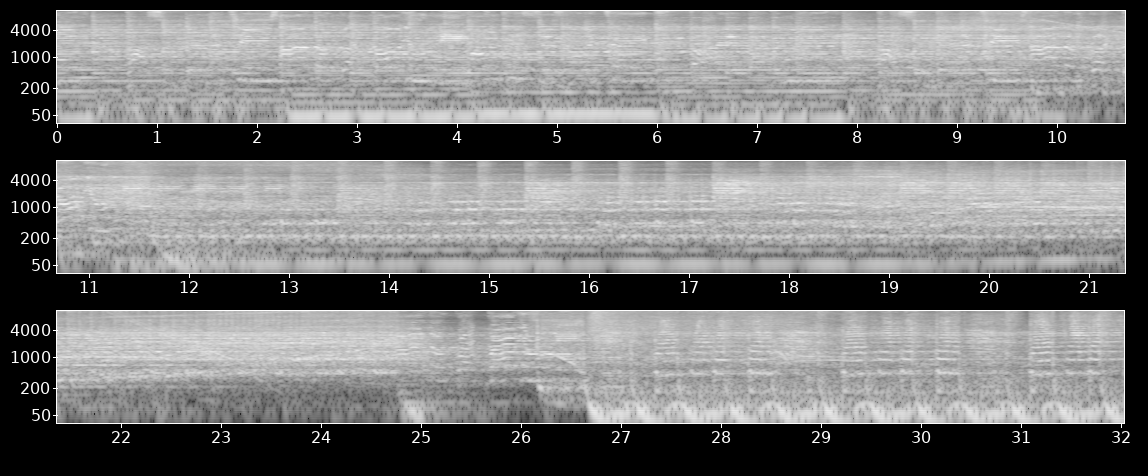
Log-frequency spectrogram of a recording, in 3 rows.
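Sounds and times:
deep bass: 0.0 - 10.1, 11.0 - 22.8, 26.6 - 32.0
live electronic dance music: 0.0 - 32.0.

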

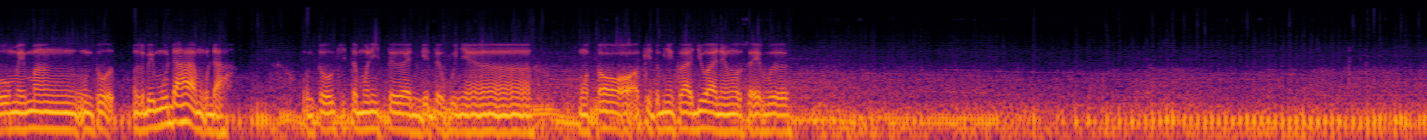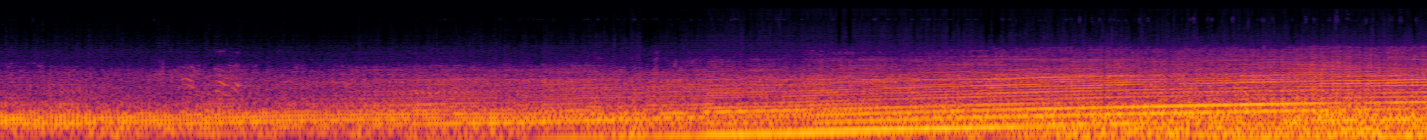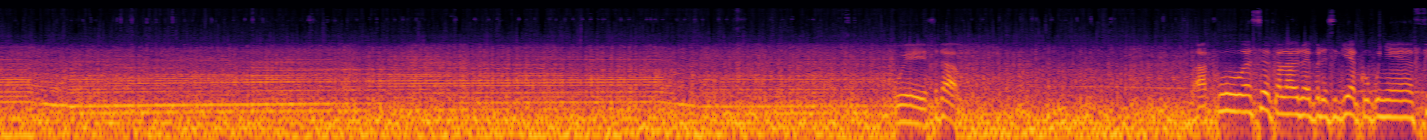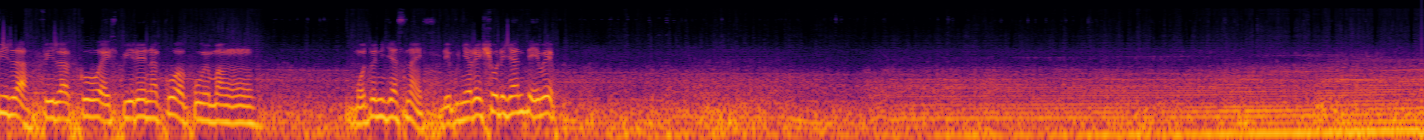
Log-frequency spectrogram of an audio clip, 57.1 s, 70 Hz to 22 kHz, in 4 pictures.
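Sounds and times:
motorcycle engine revving: 2.4 - 57.0.

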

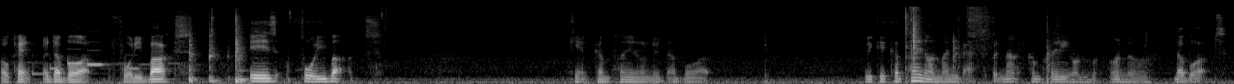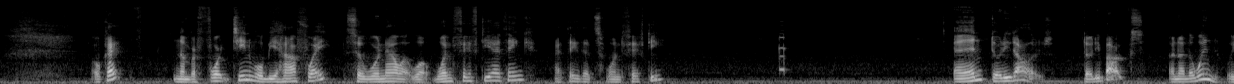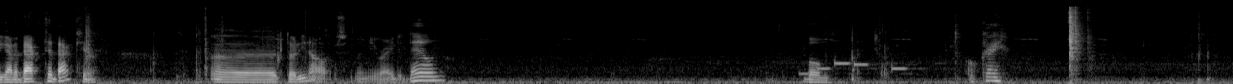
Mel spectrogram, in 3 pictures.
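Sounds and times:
short electronic beep: 0.3 - 1.9, 32.7 - 34.2.

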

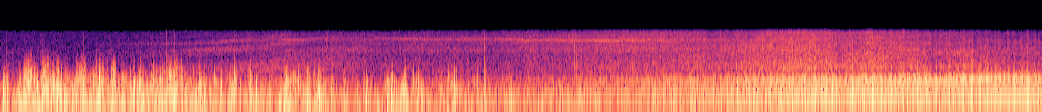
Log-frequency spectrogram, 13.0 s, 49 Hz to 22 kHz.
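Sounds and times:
snowmobile engine running: 0.6 - 13.0.

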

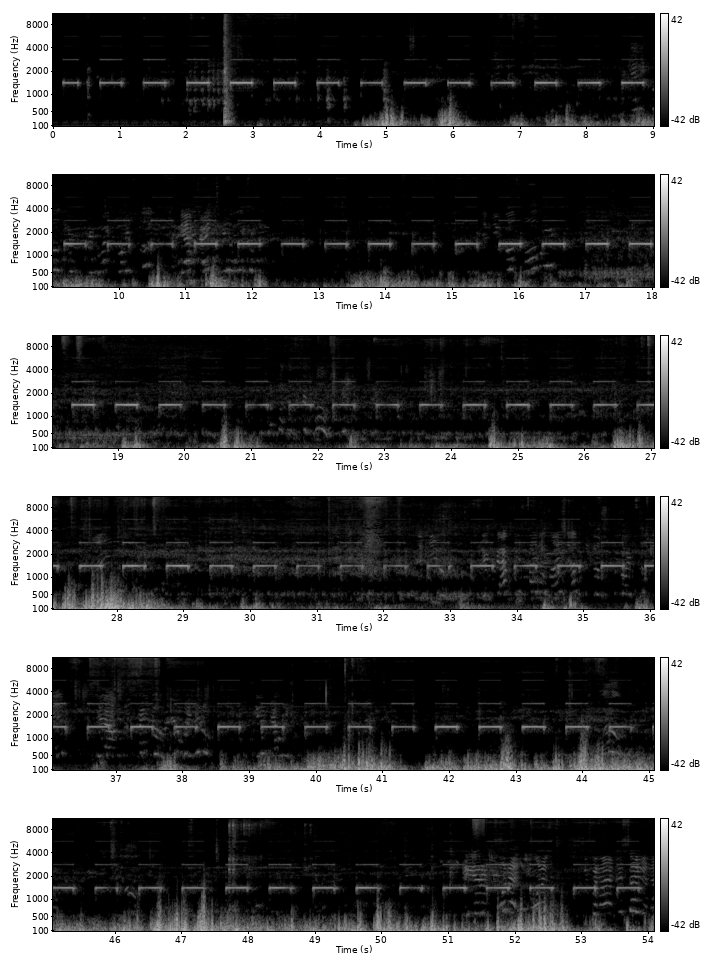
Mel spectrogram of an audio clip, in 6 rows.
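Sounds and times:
diesel engine rumbling: 0.0 - 54.0
reverse alarm beeping: 0.1 - 54.0.

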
